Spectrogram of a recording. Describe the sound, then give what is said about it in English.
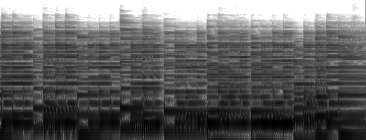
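Piano chords play as an accompaniment over a low bass line, filling the sound with dense, sustained chords and quick upper notes at a steady, full loudness. “Then an accompaniment with some chords over the top of it, which sounds like this.”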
